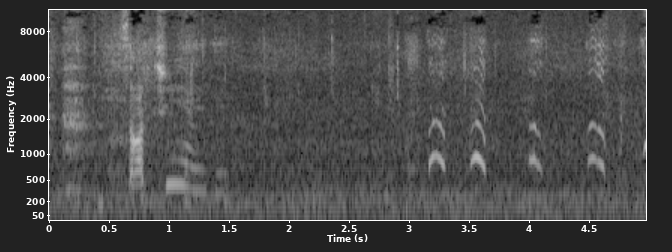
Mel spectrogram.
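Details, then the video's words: Stray puppies at a construction site crying for food: a series of short, arched, high whimpers repeated about every half second, with a person talking in the background. "Construction site stray puppies series - yelling and asking for food"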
